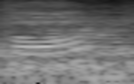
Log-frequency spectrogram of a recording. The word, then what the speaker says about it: pho: It's pronounced pho, right? Yeah, pho.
